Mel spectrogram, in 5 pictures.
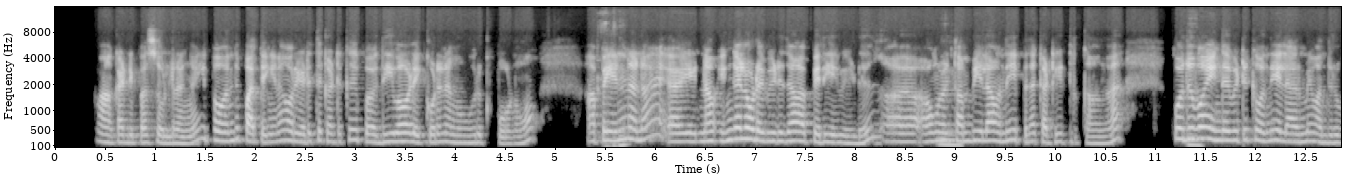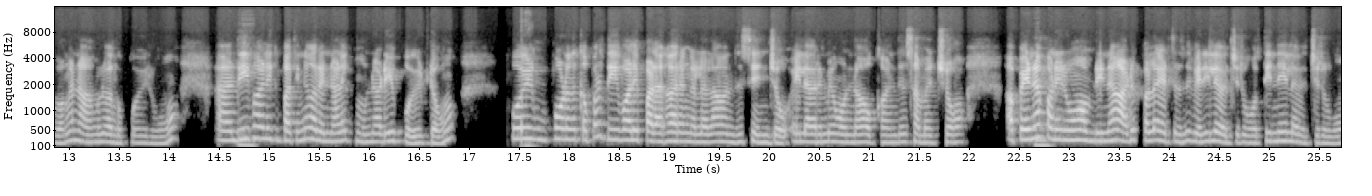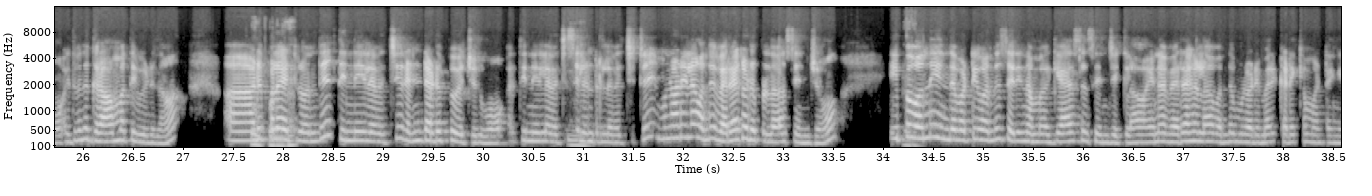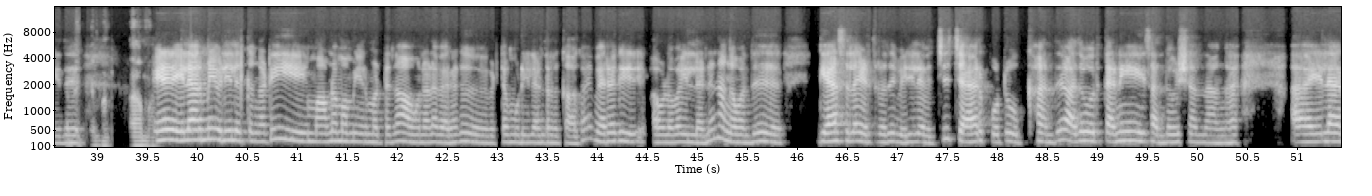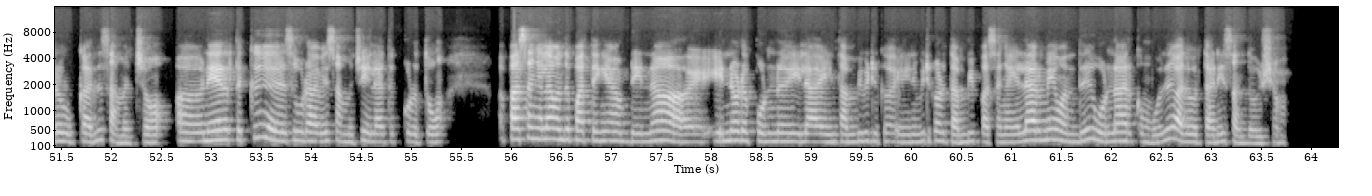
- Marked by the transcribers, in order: horn
- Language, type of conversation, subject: Tamil, podcast, ஒரு பெரிய விருந்துச் சமையலை முன்கூட்டியே திட்டமிடும்போது நீங்கள் முதலில் என்ன செய்வீர்கள்?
